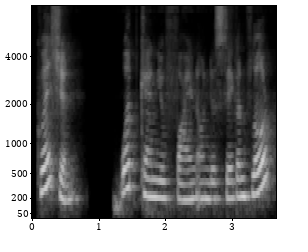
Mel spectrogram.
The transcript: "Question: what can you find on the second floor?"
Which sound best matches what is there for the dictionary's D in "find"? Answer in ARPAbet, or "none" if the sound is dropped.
D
